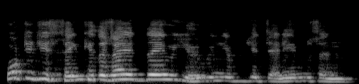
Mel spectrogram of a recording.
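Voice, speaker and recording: Male interview host with a high voice, casual and self-deprecating questions. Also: expressive, measured pace, darkish tone, rough recording.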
